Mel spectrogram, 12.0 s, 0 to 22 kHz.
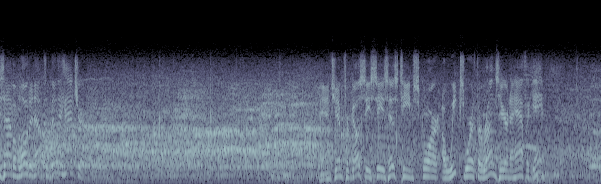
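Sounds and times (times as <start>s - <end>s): ballpark crowd din: 0.0s - 12.0s.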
